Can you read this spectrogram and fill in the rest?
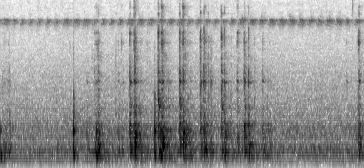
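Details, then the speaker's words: CV axle replaced only about a year earlier, removed from the vehicle and partly locked up, worked by hand: irregular dry clicks and knocks in bunches; the noise was there before removal, failed CV axle. "yeah I'm sure y'all can hear that in there that happened before I ever pulled on it so yeah she dead in the water which is good cuz now I know what it is"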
